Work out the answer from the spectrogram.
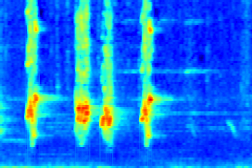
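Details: Budgerigars kept in captivity sounding a quick series of four high, slightly buzzy chirps within two seconds, then quiet, with low hum beneath.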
